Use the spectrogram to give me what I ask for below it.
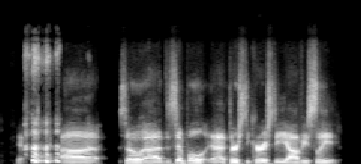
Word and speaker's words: Kirsty: my name, they're like, Christy, Krusty, Kirsty. Like, and I'm like, no, it's just Kirsty. Like, so I'm like, it's Kirsty. It rhymes with thirsty.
